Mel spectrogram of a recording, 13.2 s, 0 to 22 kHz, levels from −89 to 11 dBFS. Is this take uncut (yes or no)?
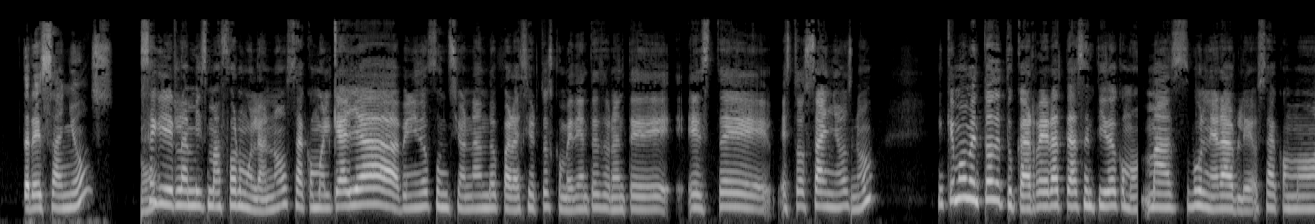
no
